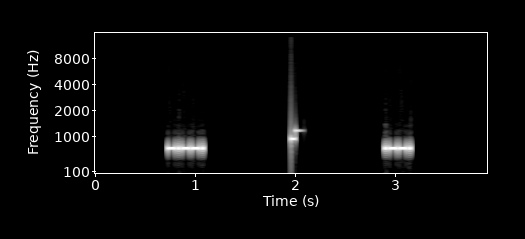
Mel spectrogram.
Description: Morse code, heard as a keyed tone, about 50 wpm, 700 Hz. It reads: <KN> P
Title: Single Character (Letter:Number:Punctuation:Prosign) 50wpm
